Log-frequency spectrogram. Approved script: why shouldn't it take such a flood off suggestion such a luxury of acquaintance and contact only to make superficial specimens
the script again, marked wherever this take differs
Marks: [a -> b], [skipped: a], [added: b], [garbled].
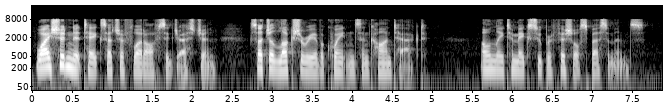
why shouldn't it take such a flood off suggestion such a luxury of acquaintance and contact only to make superficial specimens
